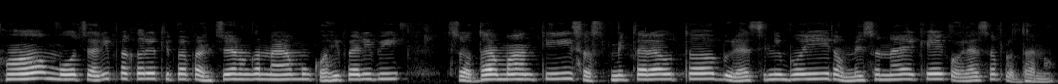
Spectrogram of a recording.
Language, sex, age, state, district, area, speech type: Odia, female, 45-60, Odisha, Puri, urban, spontaneous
